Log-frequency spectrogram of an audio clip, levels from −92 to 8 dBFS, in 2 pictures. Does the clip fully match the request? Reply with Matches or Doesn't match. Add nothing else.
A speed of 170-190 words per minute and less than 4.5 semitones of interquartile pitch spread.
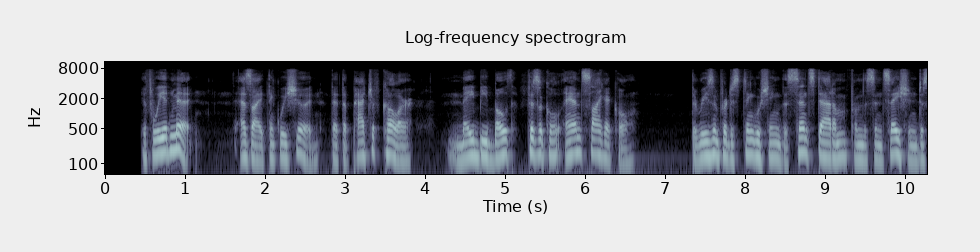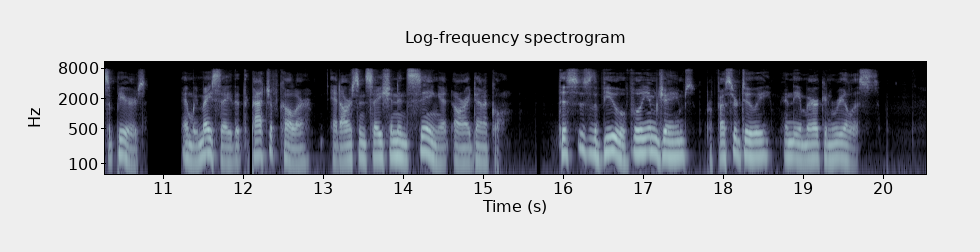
Matches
